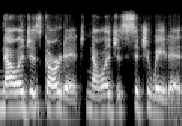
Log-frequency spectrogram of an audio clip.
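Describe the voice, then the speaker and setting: A woman with a Chicago accent, a dark, mellow tone and a moderate pace. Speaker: archival scholar. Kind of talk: panel discussion. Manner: casual, many fillers.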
